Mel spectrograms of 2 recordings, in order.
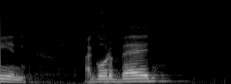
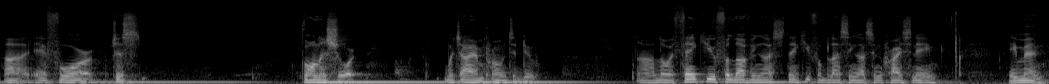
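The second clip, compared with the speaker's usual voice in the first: prayer; 6 semitones lower, 4 dB quieter than usual. Real, not acted. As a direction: pray humbly and haltingly, asking forgiveness. Leads an opening prayer.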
